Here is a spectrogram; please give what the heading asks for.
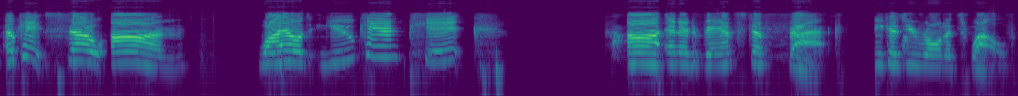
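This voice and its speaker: Bright high-voiced woman running a tabletop game. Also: lively intonation, extremely slow, highs cut off. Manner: casual, rambling with filler words. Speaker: game master.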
